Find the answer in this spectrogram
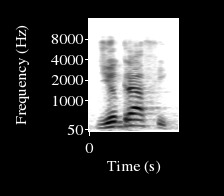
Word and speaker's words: geographic: For example, geographic. Now, fic is not stressed, but gra is stressed.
